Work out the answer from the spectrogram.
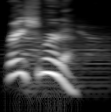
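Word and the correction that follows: Rae Sremmurd: That's wrong. It's Ray Shrimmered. – Well, that was close it's enough. – It's ear drummers backwards.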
